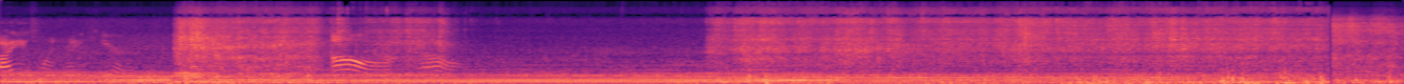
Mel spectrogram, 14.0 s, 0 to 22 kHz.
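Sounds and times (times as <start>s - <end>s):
small engine running: 0.0s - 14.0s.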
